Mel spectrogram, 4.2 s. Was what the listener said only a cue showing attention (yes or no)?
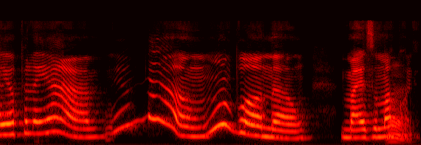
yes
